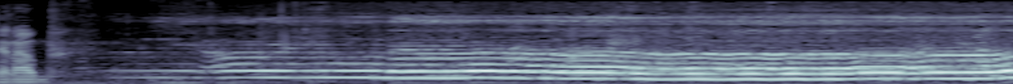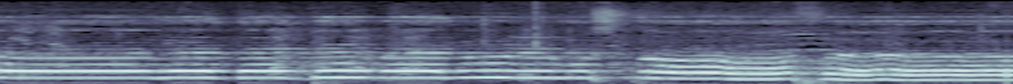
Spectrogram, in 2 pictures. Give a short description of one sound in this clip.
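Boys sing together through microphones.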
